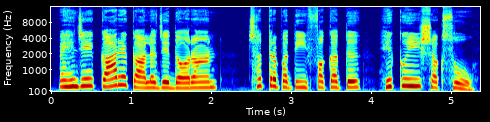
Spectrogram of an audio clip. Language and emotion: Sindhi, neutral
